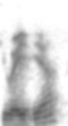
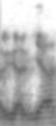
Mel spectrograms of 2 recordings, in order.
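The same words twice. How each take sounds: First: The name is pronounced with English sounds. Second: The name is pronounced with French sounds. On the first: "en anglais c'est plus Uavia" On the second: "la boîte est française"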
